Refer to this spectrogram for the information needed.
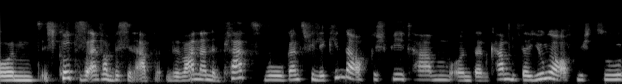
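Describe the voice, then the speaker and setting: Over a quiet background, a voice with a dark, mellow tone moves at a fairly quick pace with ordinary pitch variation. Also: woman. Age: 30s. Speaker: vegan nutrition coach. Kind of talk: interview.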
